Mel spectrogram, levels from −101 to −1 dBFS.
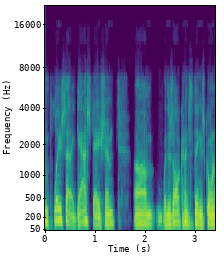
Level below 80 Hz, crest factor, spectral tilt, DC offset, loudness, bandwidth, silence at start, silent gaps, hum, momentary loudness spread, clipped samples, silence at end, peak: -56 dBFS; 16 dB; -8.5 dB/octave; under 0.1%; -20 LUFS; 7.2 kHz; 0 s; none; none; 5 LU; under 0.1%; 0 s; -4 dBFS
